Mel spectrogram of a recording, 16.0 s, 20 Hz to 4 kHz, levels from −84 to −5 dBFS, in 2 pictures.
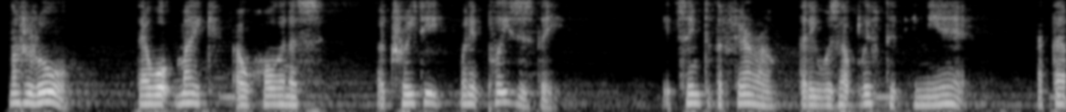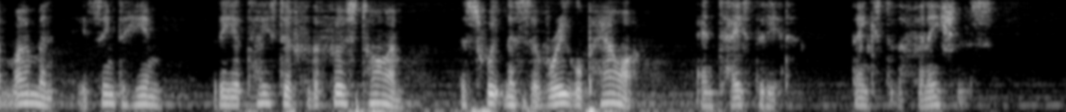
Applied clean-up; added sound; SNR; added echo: neural separator model SepFormer DNS4.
